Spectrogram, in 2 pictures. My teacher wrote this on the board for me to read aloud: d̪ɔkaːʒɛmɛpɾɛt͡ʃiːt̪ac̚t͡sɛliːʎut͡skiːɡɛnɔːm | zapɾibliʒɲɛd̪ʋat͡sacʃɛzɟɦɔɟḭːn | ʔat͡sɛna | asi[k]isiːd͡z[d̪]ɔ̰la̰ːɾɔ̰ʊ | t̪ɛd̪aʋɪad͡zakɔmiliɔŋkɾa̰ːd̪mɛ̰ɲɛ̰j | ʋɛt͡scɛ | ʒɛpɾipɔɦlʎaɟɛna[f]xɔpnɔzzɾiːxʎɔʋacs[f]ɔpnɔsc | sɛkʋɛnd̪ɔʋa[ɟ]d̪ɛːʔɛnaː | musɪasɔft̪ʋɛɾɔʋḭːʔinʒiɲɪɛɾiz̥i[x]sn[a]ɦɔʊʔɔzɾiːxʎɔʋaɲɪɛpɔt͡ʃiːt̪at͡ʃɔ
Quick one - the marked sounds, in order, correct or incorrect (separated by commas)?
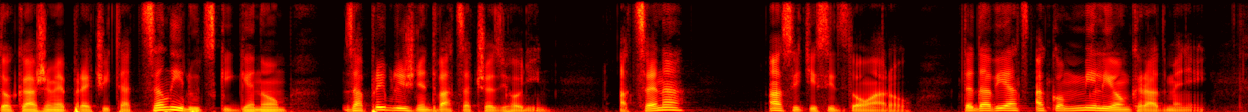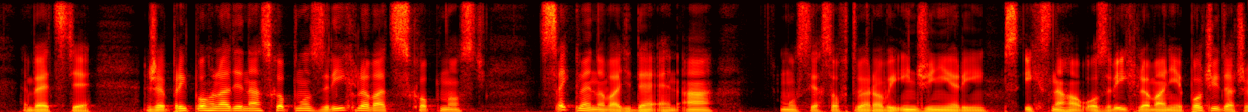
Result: incorrect, correct, incorrect, incorrect, correct, correct, correct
